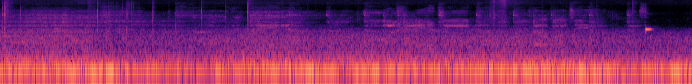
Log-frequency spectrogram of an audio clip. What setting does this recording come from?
car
